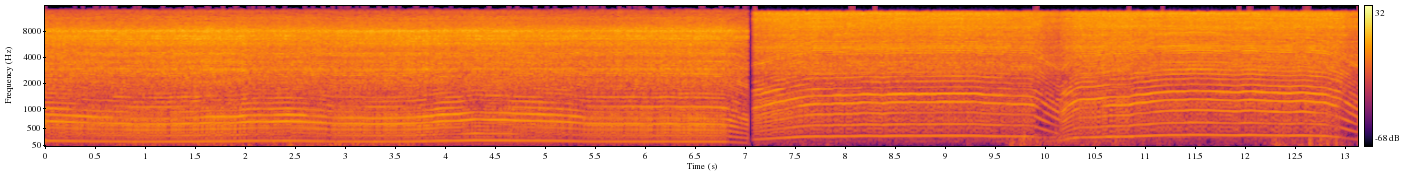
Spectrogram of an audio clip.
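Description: A carving tool trims excess wood around the beak of a carved wooden owl, giving a loud, sustained high whine that briefly cuts out and dips in pitch as it bites into the wood.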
